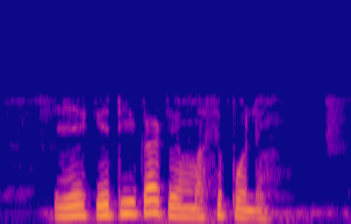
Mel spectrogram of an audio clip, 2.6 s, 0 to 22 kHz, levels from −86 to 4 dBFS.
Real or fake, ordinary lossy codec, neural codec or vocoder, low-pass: real; none; none; 3.6 kHz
